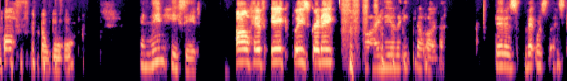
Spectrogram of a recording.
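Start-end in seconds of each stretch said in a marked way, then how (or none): 4.7-6.7 a hint of a robot, higher and louder; boy answers granny in robot voice; child's robot voice. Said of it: "we're gonna talk like a robot".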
